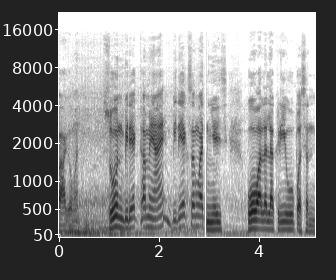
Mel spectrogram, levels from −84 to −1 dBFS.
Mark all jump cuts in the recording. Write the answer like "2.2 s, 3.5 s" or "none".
2.9 s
